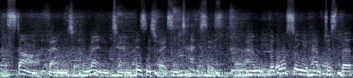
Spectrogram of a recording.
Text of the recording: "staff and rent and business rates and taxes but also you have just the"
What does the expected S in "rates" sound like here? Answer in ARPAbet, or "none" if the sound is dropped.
S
